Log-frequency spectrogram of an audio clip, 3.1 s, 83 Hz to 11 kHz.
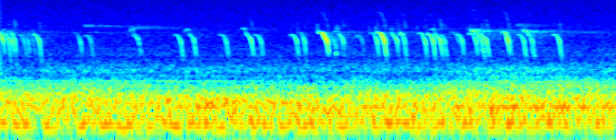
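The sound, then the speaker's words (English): A wild flock of about 11 birds calls in quick, overlapping bursts of high chirps and clucks, dozens of notes running steadily over a dense, constant low rumble. “Start recording the wild flock now.”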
